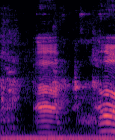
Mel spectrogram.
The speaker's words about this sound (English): Hey, what you're hearing there is my dog, Frank, the Tank Delgado,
